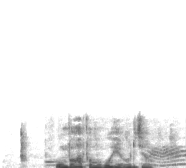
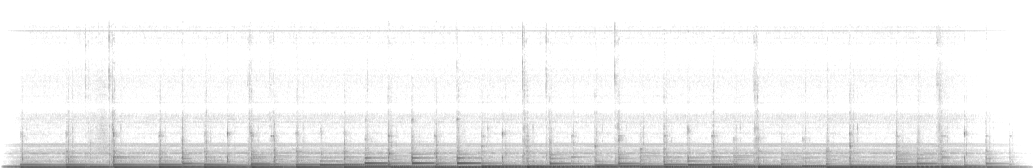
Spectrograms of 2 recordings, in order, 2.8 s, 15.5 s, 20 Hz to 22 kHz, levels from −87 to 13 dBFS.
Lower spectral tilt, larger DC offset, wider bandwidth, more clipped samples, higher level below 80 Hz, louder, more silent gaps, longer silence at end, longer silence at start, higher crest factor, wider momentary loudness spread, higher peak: second, -7 dB/octave vs -9 dB/octave; neither; about the same, 7 kHz vs 7 kHz; neither; about the same, -58 dBFS vs -58 dBFS; first, -23 LUFS vs -29 LUFS; neither; second, 0 s vs 0.25 s; first, 0.3 s vs 0.05 s; about the same, 16 dB vs 14 dB; first, 18 LU vs 4 LU; first, -8 dBFS vs -16 dBFS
